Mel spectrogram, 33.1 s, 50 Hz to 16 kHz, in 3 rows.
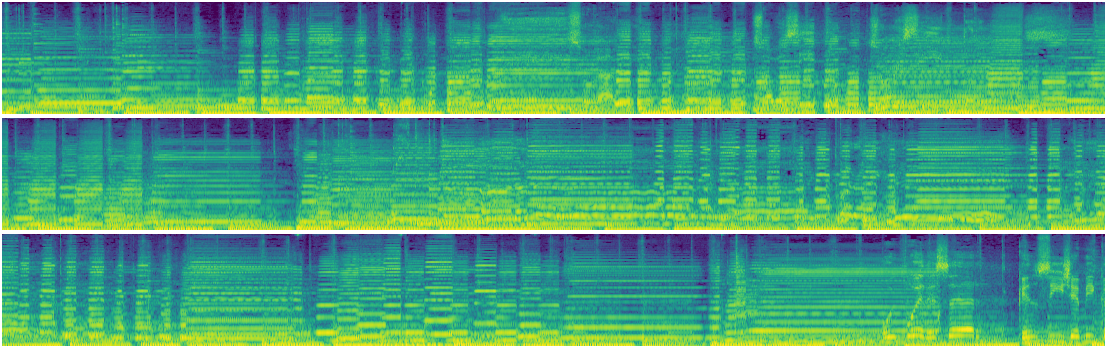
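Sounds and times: accordion melody: 0.0 - 33.0
bass line: 0.0 - 33.0
guitar: 0.0 - 33.0.

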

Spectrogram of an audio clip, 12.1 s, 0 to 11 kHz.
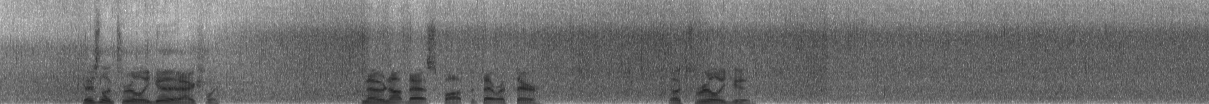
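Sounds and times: creek running over rocks: 0.0 - 12.0.

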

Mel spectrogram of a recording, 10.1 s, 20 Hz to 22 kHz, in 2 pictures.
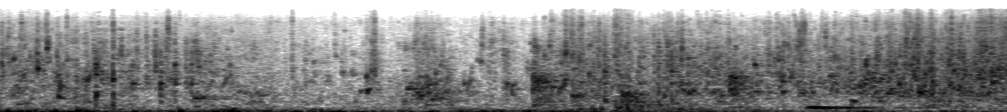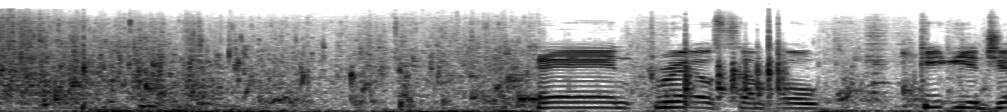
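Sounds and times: wind rumble on microphone: 0.0 - 7.8
small water splashes: 0.0 - 10.0
water lapping against boat hull: 0.0 - 10.0.

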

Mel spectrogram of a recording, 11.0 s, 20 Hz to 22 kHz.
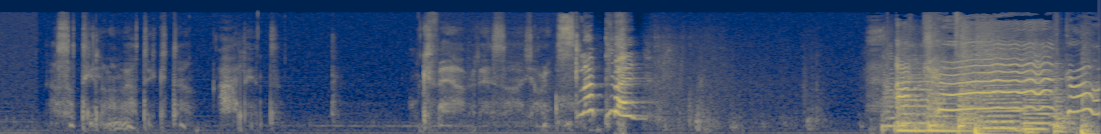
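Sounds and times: person whispering: 0.5 - 2.9, 4.2 - 5.9.

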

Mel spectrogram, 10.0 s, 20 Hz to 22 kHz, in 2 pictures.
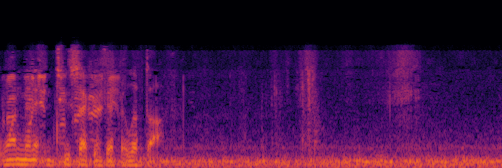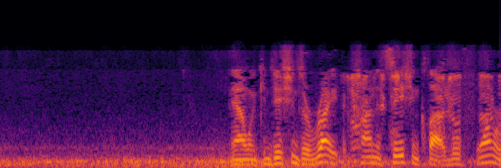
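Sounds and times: distant rocket engine rumble: 0.0 - 10.0.

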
